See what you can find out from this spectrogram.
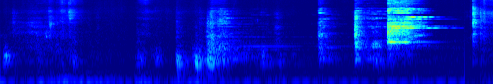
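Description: Glassware clinks and rattles as a second wine glass is fetched and handled, with scattered light knocks building to a bright, ringing clink near the end, with no talking.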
